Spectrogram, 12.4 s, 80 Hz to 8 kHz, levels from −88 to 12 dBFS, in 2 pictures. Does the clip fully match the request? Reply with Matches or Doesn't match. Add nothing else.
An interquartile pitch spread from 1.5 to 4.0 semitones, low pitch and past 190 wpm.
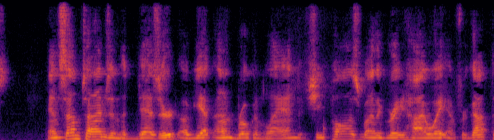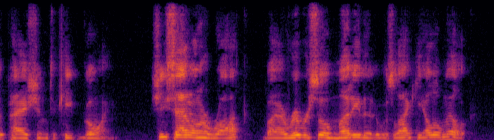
Doesn't match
